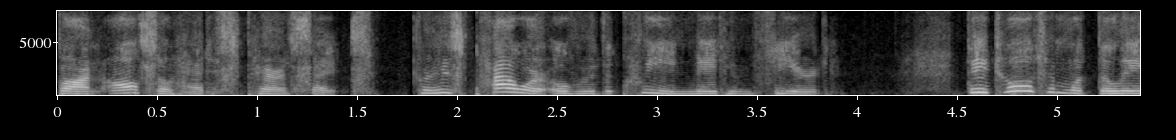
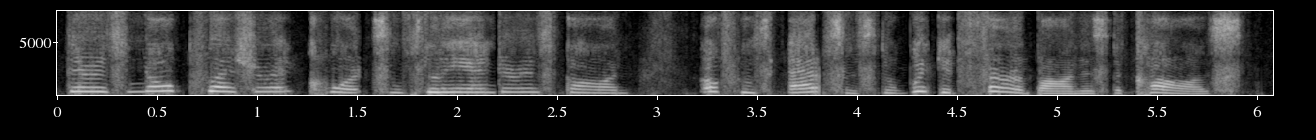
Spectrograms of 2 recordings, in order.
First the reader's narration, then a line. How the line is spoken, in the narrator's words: cried they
